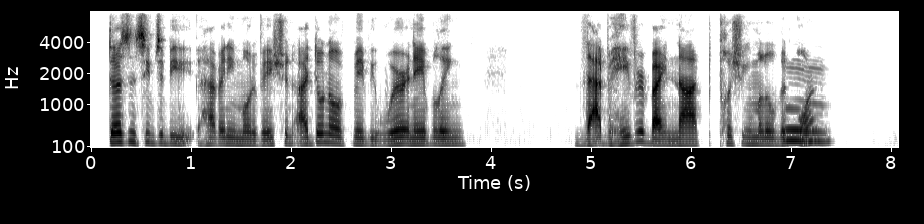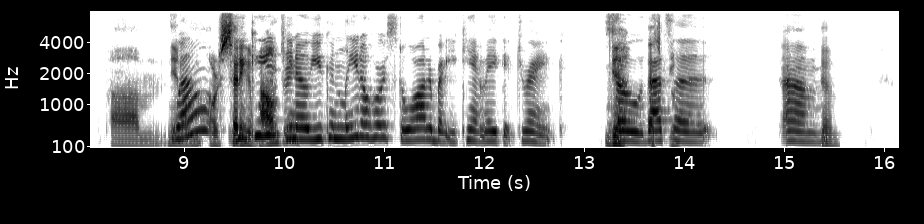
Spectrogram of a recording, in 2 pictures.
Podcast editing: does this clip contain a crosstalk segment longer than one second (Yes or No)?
Yes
